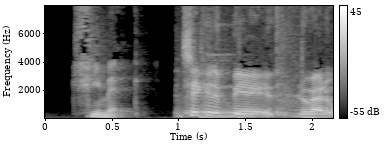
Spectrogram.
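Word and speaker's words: 치맥: They actually have a word for it called chimak, which is literally chicken and beer combined. Guys, I just realized I absolutely butchered the pronunciation. It's actually pronounced chimek.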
